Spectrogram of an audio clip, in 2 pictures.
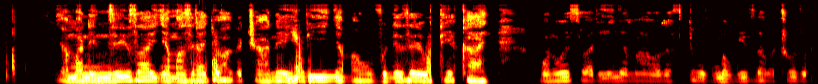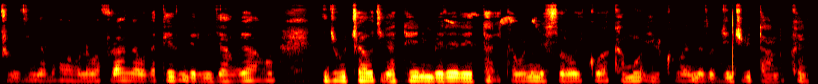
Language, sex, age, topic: Kinyarwanda, male, 36-49, agriculture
